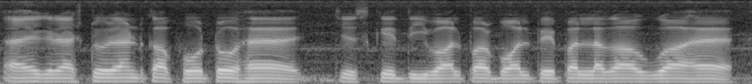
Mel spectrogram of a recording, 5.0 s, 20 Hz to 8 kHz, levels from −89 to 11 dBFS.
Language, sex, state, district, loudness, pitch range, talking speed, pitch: Hindi, male, Uttar Pradesh, Lalitpur, -13 LUFS, 115-125 Hz, 145 wpm, 120 Hz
